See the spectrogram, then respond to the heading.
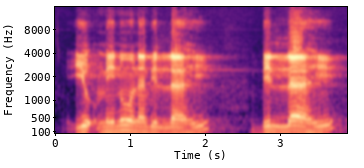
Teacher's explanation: perkataan Allah sebelum dia baris bawah. Jadi kita baca nipislah perkataan Allah tu dibaca nipis.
